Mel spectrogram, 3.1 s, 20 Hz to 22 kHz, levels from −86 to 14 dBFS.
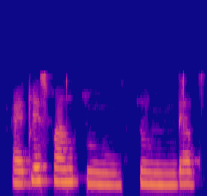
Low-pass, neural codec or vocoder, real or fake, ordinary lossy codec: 5.4 kHz; codec, 44.1 kHz, 2.6 kbps, SNAC; fake; none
